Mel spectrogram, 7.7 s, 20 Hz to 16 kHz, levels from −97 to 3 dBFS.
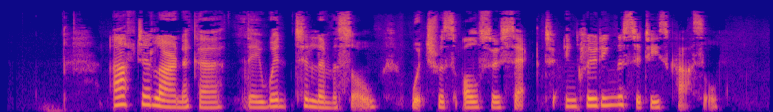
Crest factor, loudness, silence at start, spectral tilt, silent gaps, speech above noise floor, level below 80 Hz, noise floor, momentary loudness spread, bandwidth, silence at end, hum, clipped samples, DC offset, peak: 22 dB; -25 LUFS; 0.65 s; -2.5 dB/octave; none; 35 dB; -72 dBFS; -61 dBFS; 12 LU; 11.5 kHz; 0.55 s; none; under 0.1%; under 0.1%; -6 dBFS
